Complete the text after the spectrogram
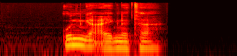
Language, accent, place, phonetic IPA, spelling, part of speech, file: German, Germany, Berlin, [ˈʊnɡəˌʔaɪ̯ɡnətɐ], ungeeigneter, adjective, De-ungeeigneter.ogg
- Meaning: 1. comparative degree of ungeeignet 2. inflection of ungeeignet: strong/mixed nominative masculine singular 3. inflection of ungeeignet: strong genitive/dative feminine singular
